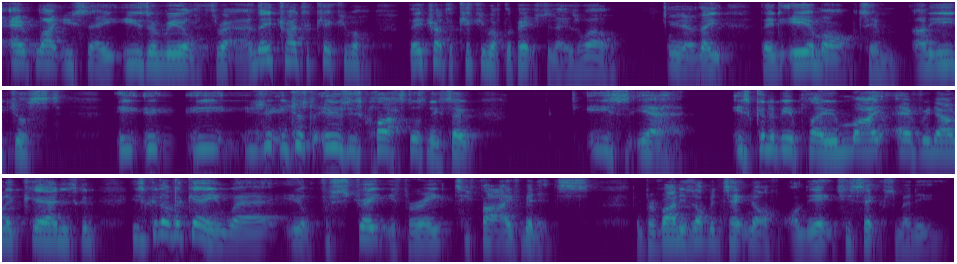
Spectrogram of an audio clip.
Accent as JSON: {"language": "English", "town": "Biddulph Moor", "region": "West Midlands", "country": "United Kingdom", "said": "I'm from Biddulph Moor. I used to look down the hill at Willow"}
